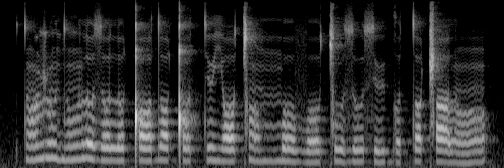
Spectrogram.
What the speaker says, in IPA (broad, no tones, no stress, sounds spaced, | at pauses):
t õ ʐ ũ d ũ l o z o l o ǃ ɔ d ɔ ǃ o tː ʉ j ɔ ǀ õ mː o v o ǀ u z u s ʉ ɡ o tː ɔ ǁ ɒ l õ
